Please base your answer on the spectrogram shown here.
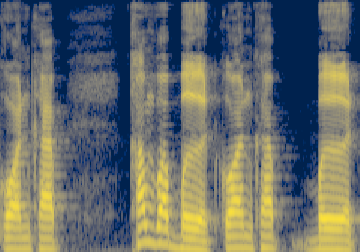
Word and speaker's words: เบิด: ครับ ต่อ ไป ครับ เบิร์ด คือ กัน แต่ ว่า ออก เสียง ว่า เบิด ลอง ว่า ดู ครับ เบิร์ด คำ ว่า เบิร์ด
